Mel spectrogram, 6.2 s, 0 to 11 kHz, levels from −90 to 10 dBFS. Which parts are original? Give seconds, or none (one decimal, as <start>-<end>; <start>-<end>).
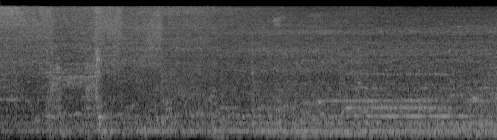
0.0-1.6; 4.6-6.2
